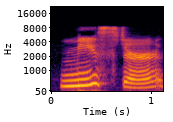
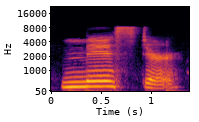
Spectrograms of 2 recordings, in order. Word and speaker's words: Mister: So instead of Meester, that's that I sound again. Mister, Mister. Mr. Mister. Mr. Not Meester, Mister.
